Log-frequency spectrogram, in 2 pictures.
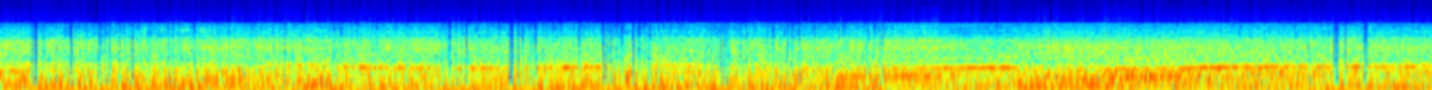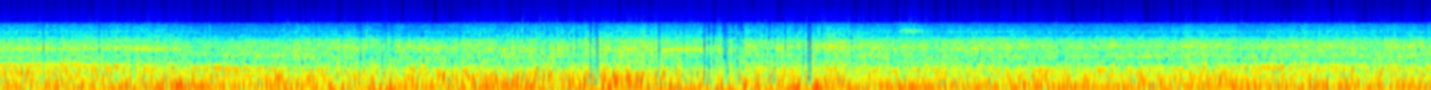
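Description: TVS Metro's single-cylinder four-stroke engine running while riding in traffic, its note rising and falling slowly with the throttle, under heavy wind rush on the microphone.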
